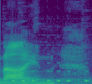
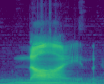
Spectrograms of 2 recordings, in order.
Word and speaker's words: nine: You don't pronounce the E in nine. Well, not actually. But the E plays the important role of giving its power to the I. So you say nine rather than like nin, right?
